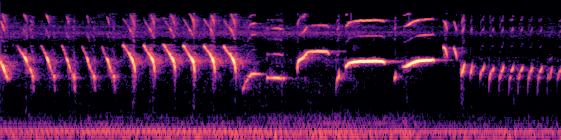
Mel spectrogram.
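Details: Canary song played so juvenile canaries can learn: a quick series of repeated descending chirps followed by rising slurred whistles and a short buzzy trill.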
